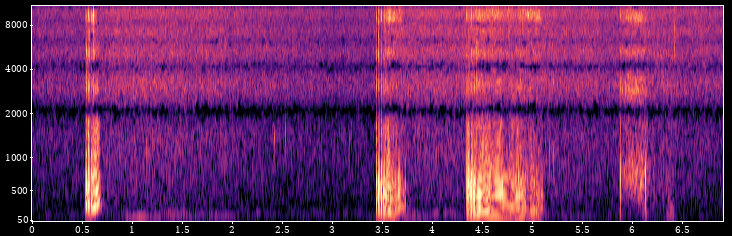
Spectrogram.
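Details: Sleeping dog (Oliver) snoring with a few short, low, flapping snorts and quiet gaps between them, sounding like a fart; ordinary snoring.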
